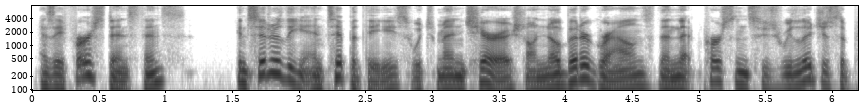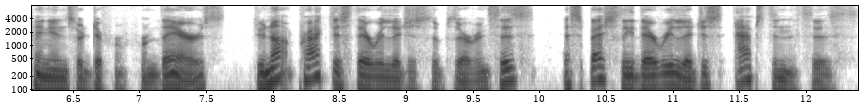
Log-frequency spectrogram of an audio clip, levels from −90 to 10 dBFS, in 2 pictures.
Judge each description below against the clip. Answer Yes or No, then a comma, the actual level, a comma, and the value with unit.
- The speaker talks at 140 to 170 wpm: Yes, average, 165 wpm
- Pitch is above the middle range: No, low, 110 Hz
